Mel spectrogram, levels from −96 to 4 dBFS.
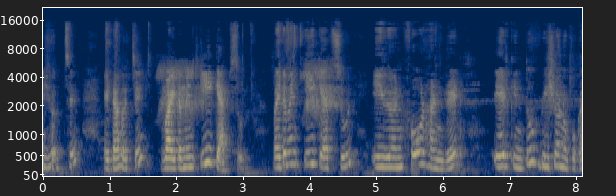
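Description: No technical faults can be heard anywhere in the recording.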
